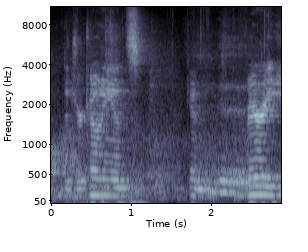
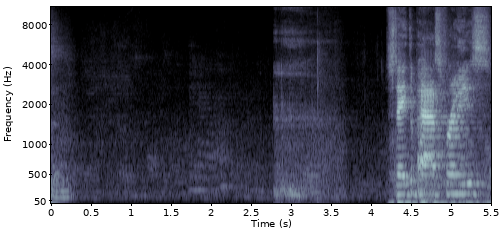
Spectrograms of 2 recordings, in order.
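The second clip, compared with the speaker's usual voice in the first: guttural voice, higher pitch; 3 semitones higher, 4 dB louder than usual. Game master voicing a character who steps out and halts the group, guttural voice. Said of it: "kind of a guttural sounding tone quality".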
